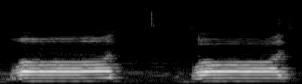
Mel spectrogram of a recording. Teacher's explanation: তো আমরা এইভাবে বলি বদ বদ। আওয়াজটা কিন্তু আমার মুখের ভিতরে মোটা হচ্ছে।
